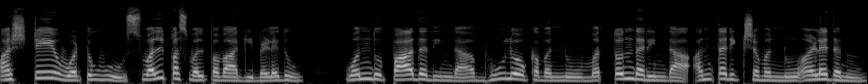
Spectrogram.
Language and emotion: Kannada, neutral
